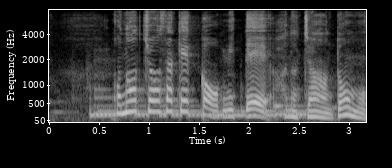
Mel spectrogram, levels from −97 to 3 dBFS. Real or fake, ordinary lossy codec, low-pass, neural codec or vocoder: fake; none; none; codec, 16 kHz, 16 kbps, FreqCodec, smaller model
